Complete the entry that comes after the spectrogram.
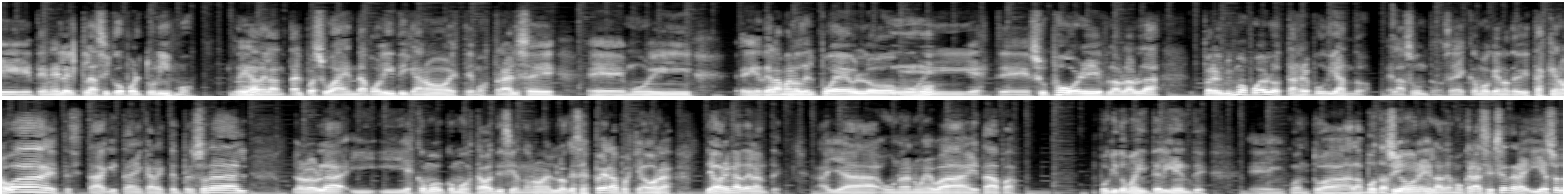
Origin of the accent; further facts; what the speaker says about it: Puerto Rico; porque somos puertorriqueños primero que nada.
